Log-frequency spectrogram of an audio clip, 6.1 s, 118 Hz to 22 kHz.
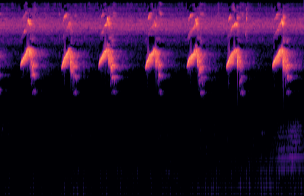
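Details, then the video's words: Northern mockingbird singing late at night in early spring outside a home, recorded from a porch in quiet without urban noise; one sharp, descending chirp phrase repeated evenly about every 0.8 seconds, seven times. "Northern Mockingbird Mimics Different Bird Calls"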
